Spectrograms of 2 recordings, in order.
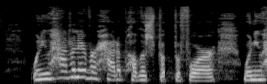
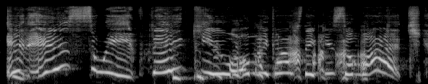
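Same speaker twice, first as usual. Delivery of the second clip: very high, slow, gushing thanks; gushing naive self. Retold or imitated. Author imitating her naive self thanking publishers, high and gushing.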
